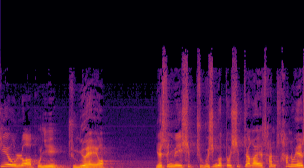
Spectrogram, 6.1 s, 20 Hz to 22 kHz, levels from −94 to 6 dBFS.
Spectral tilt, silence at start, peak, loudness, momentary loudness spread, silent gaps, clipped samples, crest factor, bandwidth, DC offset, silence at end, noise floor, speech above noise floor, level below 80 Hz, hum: -5.5 dB/octave; 0 s; -2 dBFS; -20 LUFS; 10 LU; none; under 0.1%; 18 dB; 16 kHz; under 0.1%; 0 s; -50 dBFS; 31 dB; -56 dBFS; none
